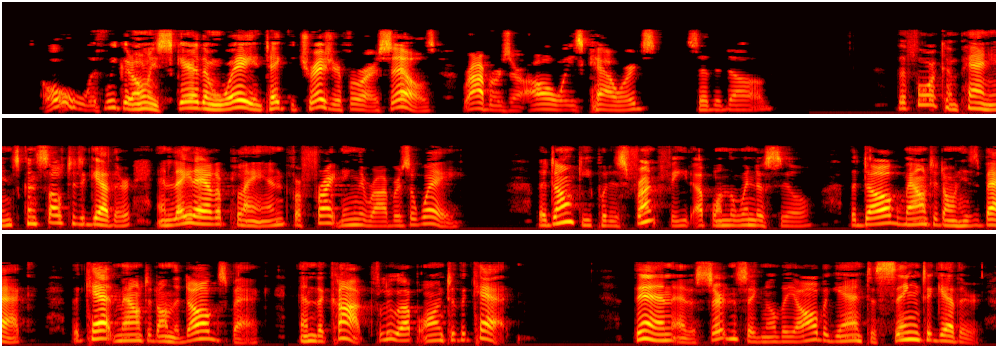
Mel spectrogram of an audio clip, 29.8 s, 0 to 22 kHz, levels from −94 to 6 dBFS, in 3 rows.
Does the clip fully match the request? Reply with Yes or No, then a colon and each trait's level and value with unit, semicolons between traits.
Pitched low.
No: high, 195 Hz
